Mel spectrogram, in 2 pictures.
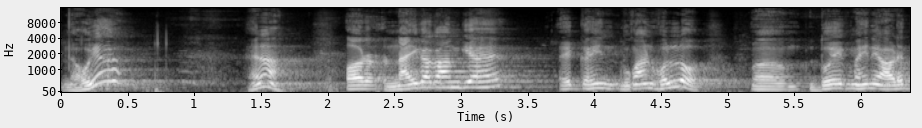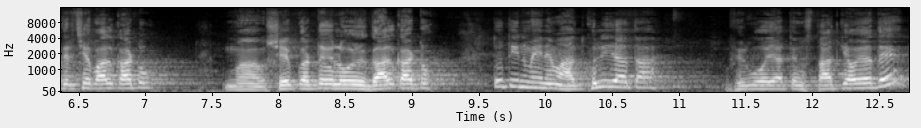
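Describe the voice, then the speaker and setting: A man's voice: high voice, a little mellow. A man teaching an economics class in a classroom, joking and quizzing his students in a conversational way. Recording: hall reverb.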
